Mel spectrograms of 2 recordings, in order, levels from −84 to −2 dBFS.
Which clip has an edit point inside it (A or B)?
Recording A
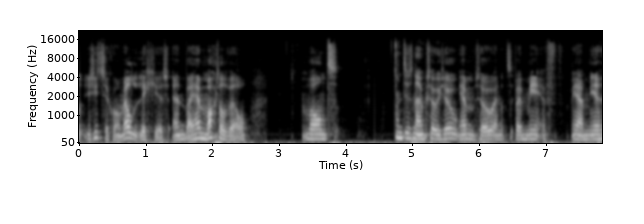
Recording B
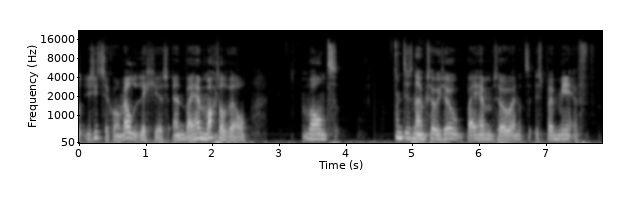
A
